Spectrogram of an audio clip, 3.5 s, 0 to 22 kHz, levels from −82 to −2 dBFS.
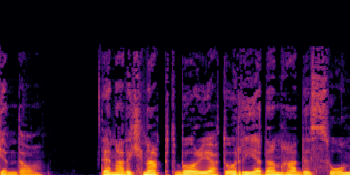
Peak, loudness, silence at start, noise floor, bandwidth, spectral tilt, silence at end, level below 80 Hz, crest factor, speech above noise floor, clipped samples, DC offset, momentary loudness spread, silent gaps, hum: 0 dBFS; -13 LUFS; 0 s; -53 dBFS; 15.5 kHz; -7 dB/octave; 0 s; -50 dBFS; 14 dB; 40 dB; under 0.1%; under 0.1%; 7 LU; none; none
